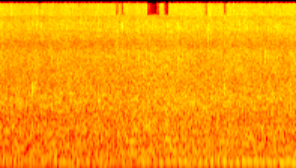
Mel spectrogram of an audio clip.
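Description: Heavy rain pours down in Jaipur, Rajasthan, a dense, even hiss that stays steady throughout with a low background rumble and no voices.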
